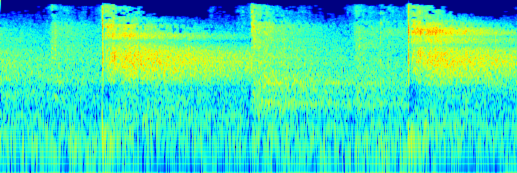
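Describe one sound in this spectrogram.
A ball smacks against a wall and echoes through a large hall.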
